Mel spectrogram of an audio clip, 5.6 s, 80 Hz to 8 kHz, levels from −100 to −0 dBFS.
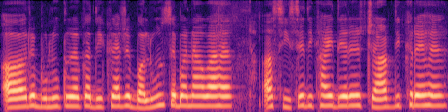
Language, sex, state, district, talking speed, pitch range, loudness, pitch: Hindi, female, Chhattisgarh, Bastar, 245 wpm, 230-255 Hz, -16 LUFS, 250 Hz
